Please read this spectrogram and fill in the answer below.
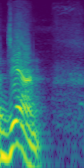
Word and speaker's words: ज्ञान: यहां उन्होंने संन्यास लिया और बाद में मथुरा जाकर के प्रज्ञा चक्षुषः, प्रज्ञा मतलब होता है ज्ञान, जिसे हम लोग ज्ञान बोल लेते हैं सही उच्चारण होगा उसका ज्ञान।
